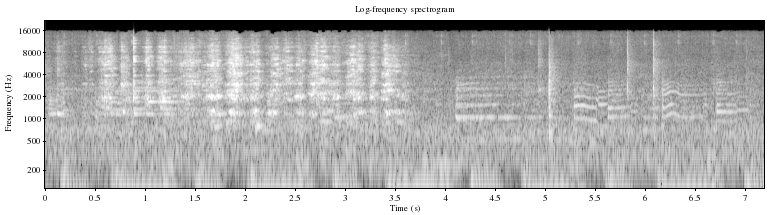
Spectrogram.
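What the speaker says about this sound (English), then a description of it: "want to keep your flour moving in your pan" Flour being stirred and cooked in a pan for chicken and dressing gravy, a soft continuous scraping and rubbing texture that sits under steady rhythmic background music.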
